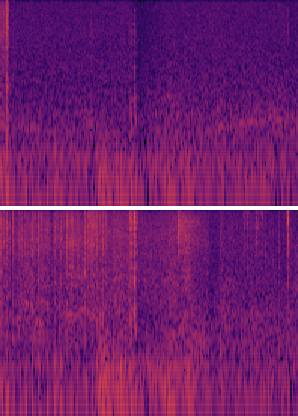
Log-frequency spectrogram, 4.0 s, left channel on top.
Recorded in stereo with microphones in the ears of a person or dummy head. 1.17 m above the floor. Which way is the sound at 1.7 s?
70° right (ahead or behind).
